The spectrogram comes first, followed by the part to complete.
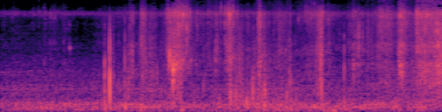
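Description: Short scuffs and clicks of someone moving and handling things close to the microphone. The first second is quiet, a sharp click comes about a second in, and several scuffs follow.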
